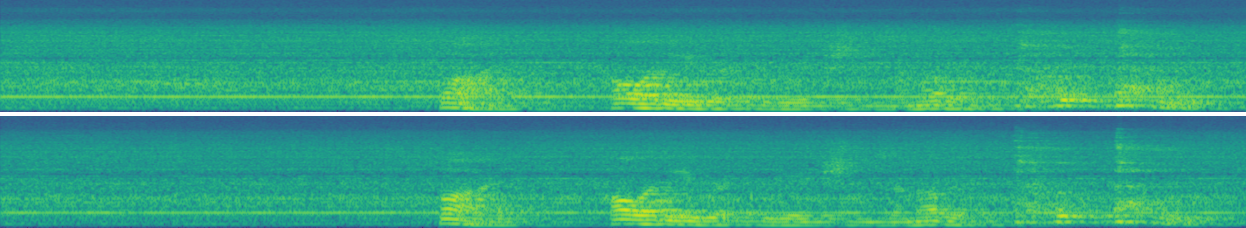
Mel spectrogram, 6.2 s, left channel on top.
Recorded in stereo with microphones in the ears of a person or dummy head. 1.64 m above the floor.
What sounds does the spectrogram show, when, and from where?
2.2 s a man speaking: 35° right (ahead or behind), 0.6 m
5.1 s a cough: 70° right (ahead or behind), 1.9 m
